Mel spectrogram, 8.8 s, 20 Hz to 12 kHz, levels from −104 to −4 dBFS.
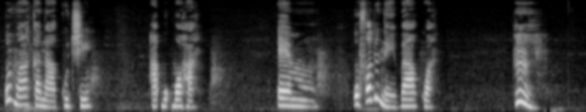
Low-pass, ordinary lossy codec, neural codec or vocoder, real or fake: none; none; none; real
